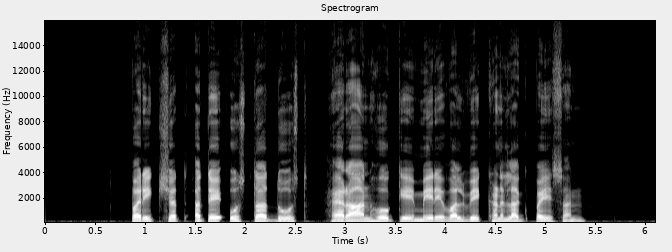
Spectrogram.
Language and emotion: Punjabi, neutral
